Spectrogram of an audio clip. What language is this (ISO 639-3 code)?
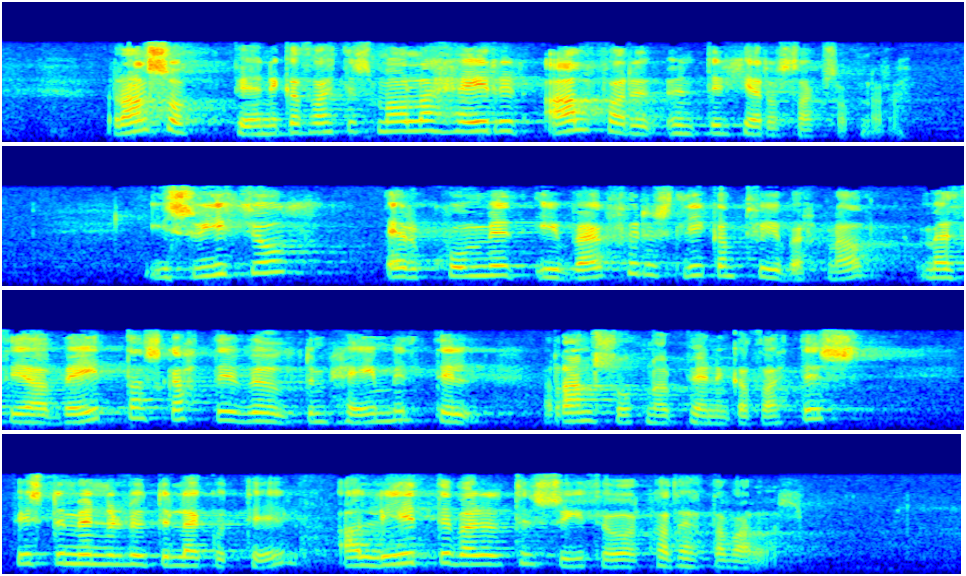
isl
